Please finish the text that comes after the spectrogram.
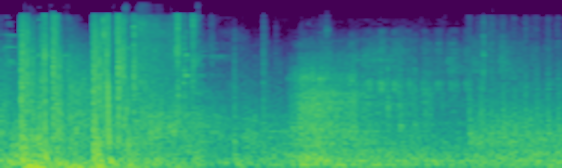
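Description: Call of Duty Warzone gunfire cracks in two quick loud bursts of shots, then comes a rattling mechanical stretch and a duller shot-like burst near the end, with no voices.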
